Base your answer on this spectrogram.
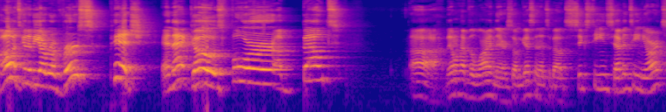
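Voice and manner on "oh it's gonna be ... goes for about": excited. Real, not acted. Big play breaks live.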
